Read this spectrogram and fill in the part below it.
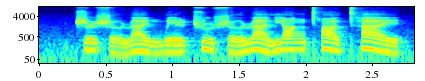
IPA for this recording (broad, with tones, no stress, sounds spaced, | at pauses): ʈ͡ʂ ɻ̩˥ ʂ ɤ˨˩ ɻ a˥˩ ɪ̯ m w e˧˥ ɪ̯ ʈ͡ʂ u˥˩ ʂ ɤ˧˥ ɻ ä˥˩ l j ɑ˥ ŋ t̪ʰ ɑ˥˧ ʊ̯ t̪ʰ a˥˩ ɪ̯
